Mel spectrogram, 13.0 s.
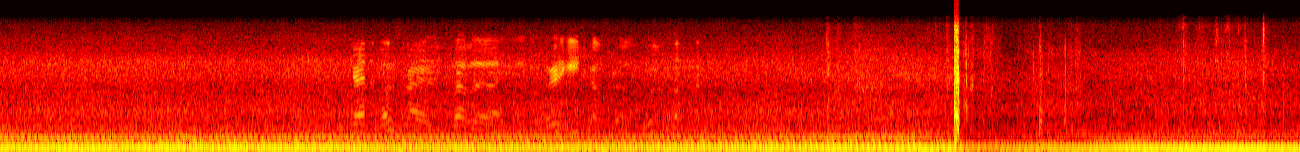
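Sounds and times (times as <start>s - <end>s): car engine drone from cabin: 0.0s - 13.0s.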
